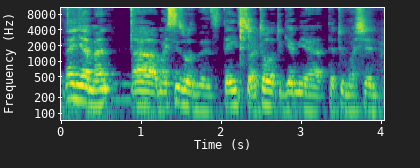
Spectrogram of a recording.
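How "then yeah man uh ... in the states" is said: normal talking voice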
